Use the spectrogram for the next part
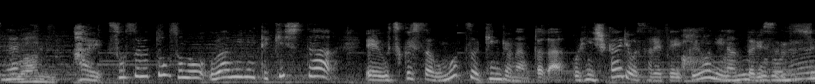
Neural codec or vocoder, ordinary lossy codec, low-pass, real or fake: none; Opus, 24 kbps; 7.2 kHz; real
